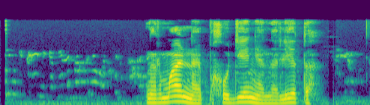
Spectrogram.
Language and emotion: Russian, neutral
